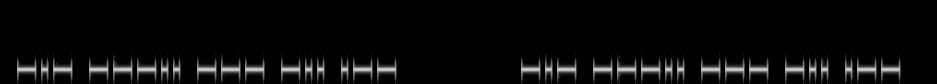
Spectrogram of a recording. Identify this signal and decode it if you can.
Morse code, heard as a keyed tone, about 20 wpm, 700 Hz. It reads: K8ODW K8ODW
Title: USA Call Signs - 5 Characters - Repeated 3x - 20wpm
